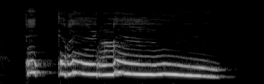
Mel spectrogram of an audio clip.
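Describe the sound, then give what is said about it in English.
A person imitates a rooster's crow: a short opening note, then a long, rising-and-falling drawn-out cry lasting about two seconds, loud, with no other sounds around it. “I don't know if it sounds really like a rooster.”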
